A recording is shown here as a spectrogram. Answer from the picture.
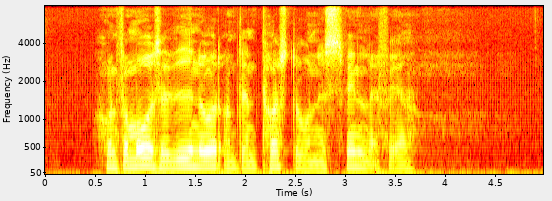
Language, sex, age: Danish, male, 31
